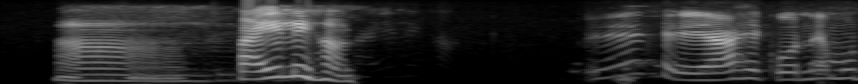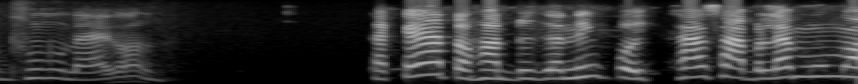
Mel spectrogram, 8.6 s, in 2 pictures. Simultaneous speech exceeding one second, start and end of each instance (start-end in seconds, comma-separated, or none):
none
